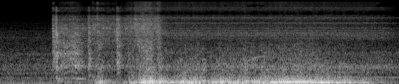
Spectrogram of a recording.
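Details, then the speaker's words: 1995 Camaro Z28 after AC and heater box delete, retried after a 10-minute battery wait: fuel pump primes, brief crank, catches and runs rough a few seconds then dies; VATS anti-theft cutting fuel. "Fuel pump primes. Starts and turns off. Try it again."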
